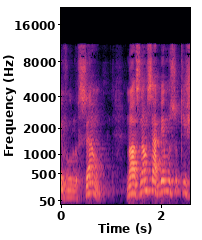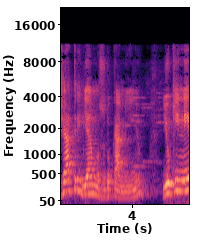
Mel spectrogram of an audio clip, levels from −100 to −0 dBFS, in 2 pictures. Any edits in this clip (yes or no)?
no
